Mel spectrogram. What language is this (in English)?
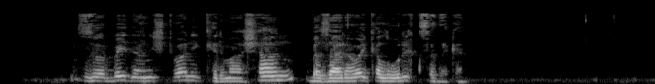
Central Kurdish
